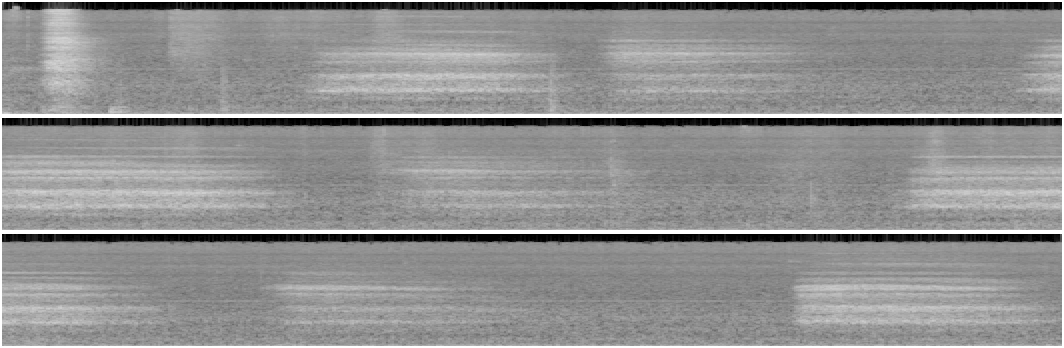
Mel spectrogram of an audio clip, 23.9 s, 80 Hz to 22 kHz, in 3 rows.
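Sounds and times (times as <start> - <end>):
low hum: 0.0 - 23.8
slow deliberate breathing close to the microphone: 0.2 - 23.8.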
